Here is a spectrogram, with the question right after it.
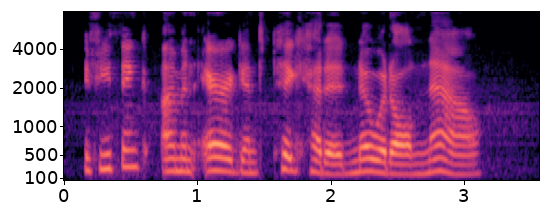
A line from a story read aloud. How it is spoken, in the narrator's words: Fraser murmured wryly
